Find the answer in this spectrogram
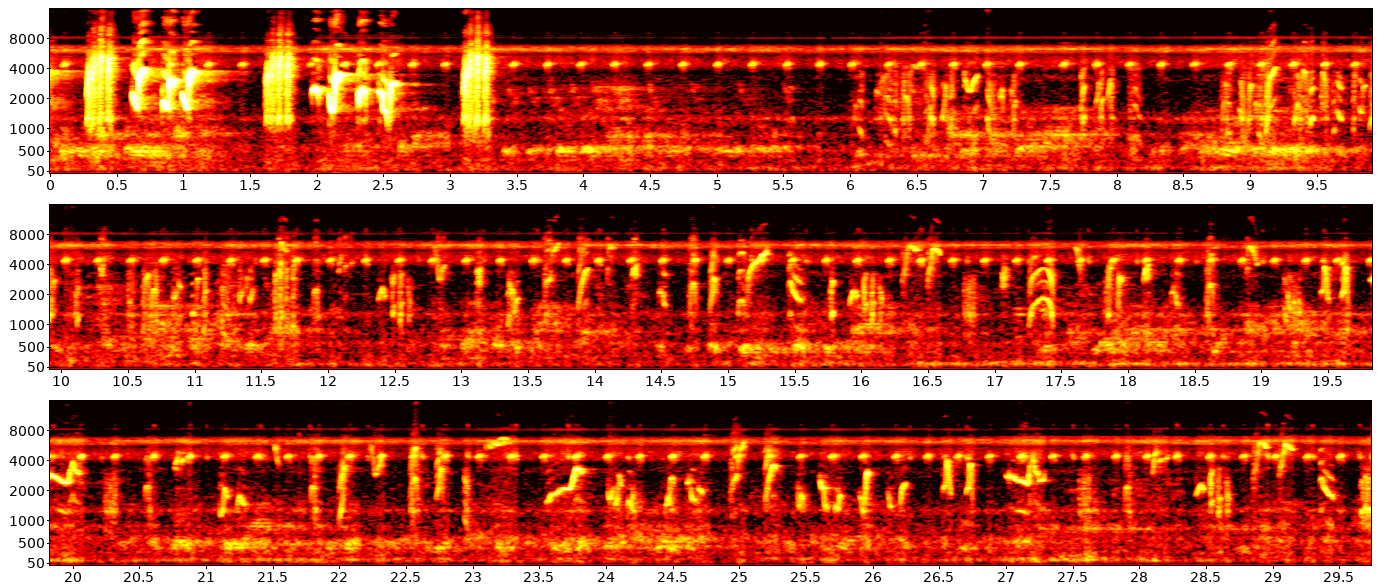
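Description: Birds calling: loud, rapid calls in quick strokes for the first three seconds, then only faint scattered chirps. A steady high insect drone runs underneath.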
